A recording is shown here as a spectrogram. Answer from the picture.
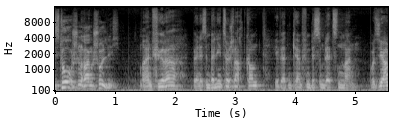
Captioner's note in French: parlant dans un anglais simple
